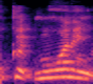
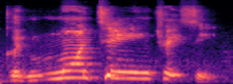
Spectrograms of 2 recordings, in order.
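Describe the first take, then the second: First: Said in the usual way. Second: Good morning drawn out slowly, a bit higher; slow, sung-out "Good morning, Tracy"; drawn-out greeting. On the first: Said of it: "my throat drops and it doesn't come out right". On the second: Shown as a demonstration. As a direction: stretch "morning" out slowly like a radio host. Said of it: "Does that sound a little better?".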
